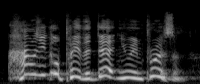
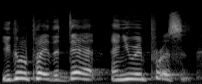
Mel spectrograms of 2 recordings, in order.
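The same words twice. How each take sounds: First: High, fast, disbelieving; incredulous question. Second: Said as a sarcastic statement; flat restatement. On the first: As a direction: ask it as if it were absurd. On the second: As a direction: let the absurdity sit. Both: Shown as a demonstration. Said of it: "that's how ridiculous".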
